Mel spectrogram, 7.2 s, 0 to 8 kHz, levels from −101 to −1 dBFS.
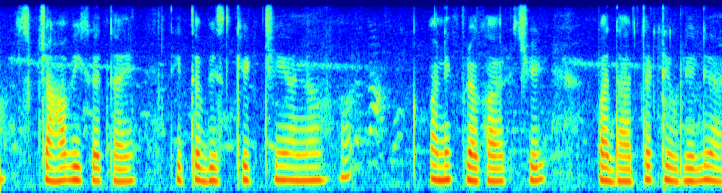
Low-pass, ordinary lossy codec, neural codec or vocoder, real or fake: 7.2 kHz; none; none; real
